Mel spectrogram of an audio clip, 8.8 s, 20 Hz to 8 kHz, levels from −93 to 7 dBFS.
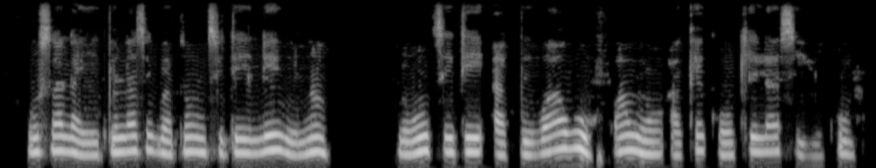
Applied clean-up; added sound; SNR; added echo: none; none; none; none.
